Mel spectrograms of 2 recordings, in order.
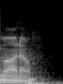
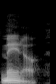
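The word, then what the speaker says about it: Mainoo: favorite United player kabby Mano kab Mano Mayo Mayo I think it's Mayo why did I pronounce it mono it's Mayo kab Mayo I was just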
